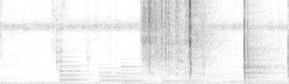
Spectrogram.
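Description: Soft background music, with a crinkling rustle of a folded banana leaf being handled about a second in and a sharp click near the end.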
